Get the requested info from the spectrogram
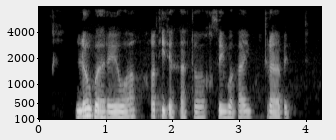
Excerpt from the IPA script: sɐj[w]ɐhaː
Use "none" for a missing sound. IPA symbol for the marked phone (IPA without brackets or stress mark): w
